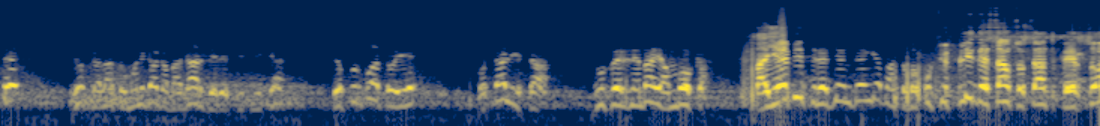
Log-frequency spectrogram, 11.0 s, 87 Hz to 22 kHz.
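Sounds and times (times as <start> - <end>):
man speaking: 0.0 - 4.2, 4.8 - 11.0.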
